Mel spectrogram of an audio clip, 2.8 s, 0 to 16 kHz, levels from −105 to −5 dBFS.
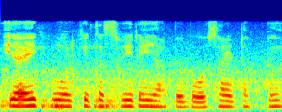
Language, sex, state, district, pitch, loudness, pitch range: Hindi, female, Haryana, Jhajjar, 195 Hz, -19 LUFS, 185-205 Hz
